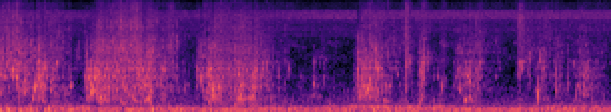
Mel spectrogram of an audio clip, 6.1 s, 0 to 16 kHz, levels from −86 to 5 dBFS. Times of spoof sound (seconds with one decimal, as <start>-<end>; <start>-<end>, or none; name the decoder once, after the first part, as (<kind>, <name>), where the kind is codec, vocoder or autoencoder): 2.1-2.6 (codec, SNAC)

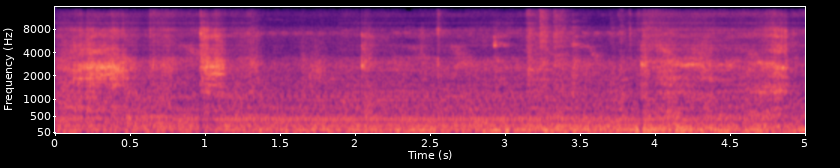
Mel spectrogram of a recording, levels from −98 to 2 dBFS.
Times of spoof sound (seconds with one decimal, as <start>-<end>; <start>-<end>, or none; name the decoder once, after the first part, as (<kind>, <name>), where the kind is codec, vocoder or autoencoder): 0.0-1.3 (codec, DAC); 1.9-3.2; 3.8-5.0

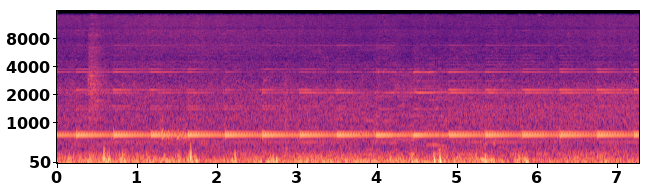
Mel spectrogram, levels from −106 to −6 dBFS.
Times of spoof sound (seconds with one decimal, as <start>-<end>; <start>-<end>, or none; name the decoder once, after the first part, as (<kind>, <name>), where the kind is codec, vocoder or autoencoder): 3.8-4.9 (codec, SNAC)

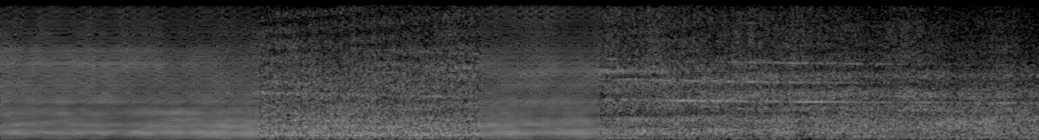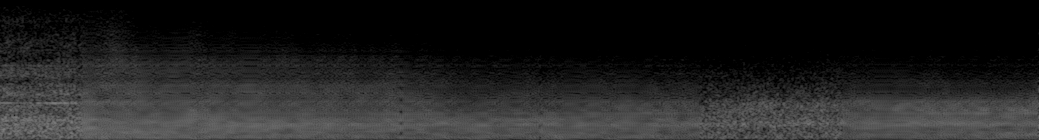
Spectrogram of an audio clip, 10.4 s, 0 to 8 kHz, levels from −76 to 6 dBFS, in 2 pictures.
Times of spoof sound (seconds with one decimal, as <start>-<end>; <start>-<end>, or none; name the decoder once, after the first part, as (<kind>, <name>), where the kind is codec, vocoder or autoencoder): 0.0-1.3 (vocoder, Vocos); 2.4-3.0; 5.6-8.7; 9.4-10.4

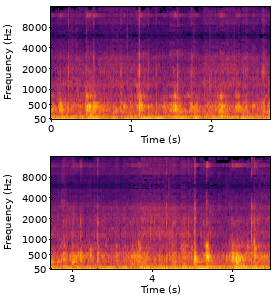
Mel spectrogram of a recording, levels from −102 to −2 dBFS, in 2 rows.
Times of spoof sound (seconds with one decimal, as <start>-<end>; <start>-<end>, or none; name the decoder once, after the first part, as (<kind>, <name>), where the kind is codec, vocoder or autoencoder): 2.7-3.7 (autoencoder, DAC-VAE)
